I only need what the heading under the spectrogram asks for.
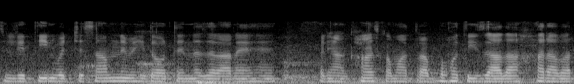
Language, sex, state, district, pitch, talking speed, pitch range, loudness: Hindi, male, Bihar, Purnia, 135 Hz, 220 wpm, 135-145 Hz, -22 LUFS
